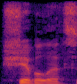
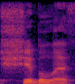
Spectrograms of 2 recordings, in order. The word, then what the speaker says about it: Shibboleth: No, it's the name of a river, and there was one, and one group of people pronounced it Shibboleth, and the other Sibboleth.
